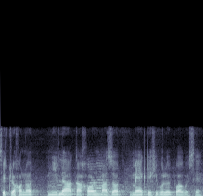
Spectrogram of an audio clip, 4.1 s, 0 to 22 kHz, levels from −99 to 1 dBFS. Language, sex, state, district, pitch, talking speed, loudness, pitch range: Assamese, male, Assam, Kamrup Metropolitan, 115 Hz, 120 wpm, -18 LUFS, 110-120 Hz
